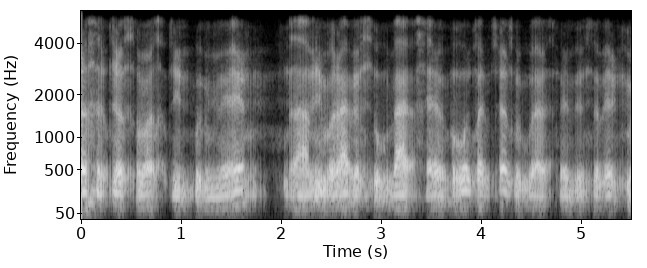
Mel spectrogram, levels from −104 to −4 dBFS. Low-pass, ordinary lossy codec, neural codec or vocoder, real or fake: 5.4 kHz; none; autoencoder, 44.1 kHz, a latent of 192 numbers a frame, MeloTTS; fake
